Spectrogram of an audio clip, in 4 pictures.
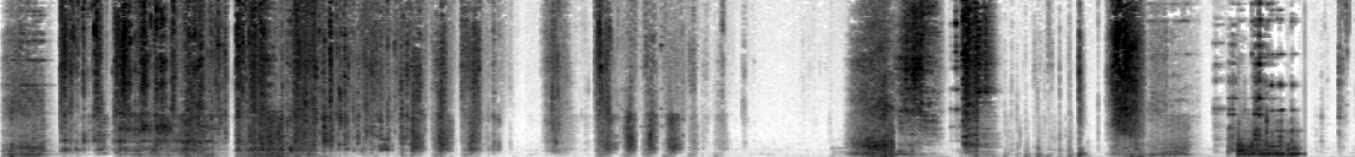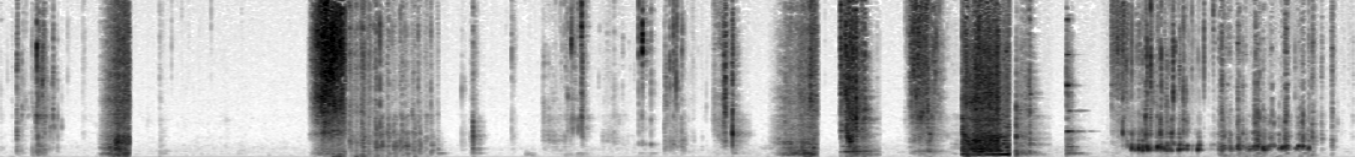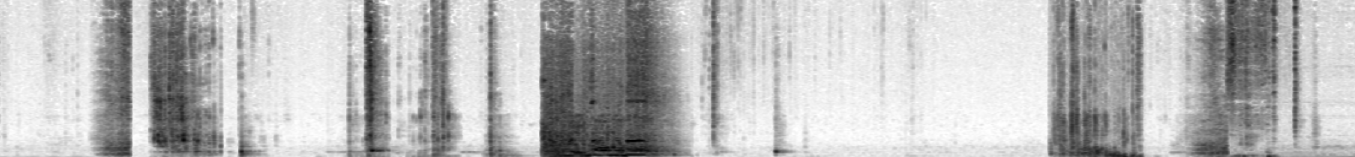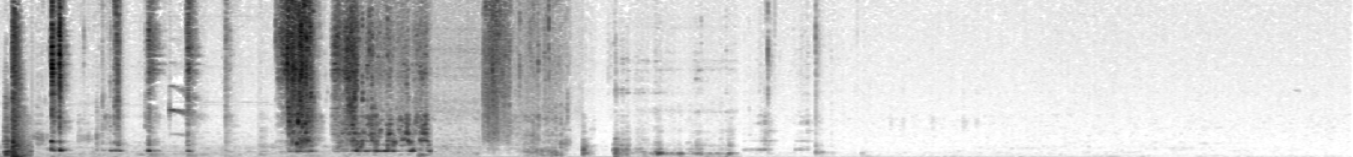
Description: ASMR Torta de maracujá !!!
